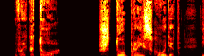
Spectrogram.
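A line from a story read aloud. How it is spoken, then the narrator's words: Furious silent whisper, boy. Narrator (Russian): яростно, хотя и беззвучно зашептал мальчишка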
